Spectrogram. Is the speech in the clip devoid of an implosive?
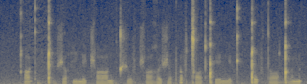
yes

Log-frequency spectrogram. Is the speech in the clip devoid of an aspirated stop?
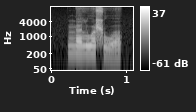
yes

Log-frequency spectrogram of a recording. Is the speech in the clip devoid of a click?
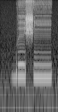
yes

